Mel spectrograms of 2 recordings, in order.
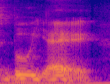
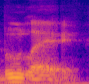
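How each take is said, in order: First: The name is said without an L sound. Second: The name is said with an L sound. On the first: The speaker calls it right. "It's Bouillet, and it's French, so don't pronounce the L's" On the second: The speaker calls it wrong. "It's not Boulet"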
